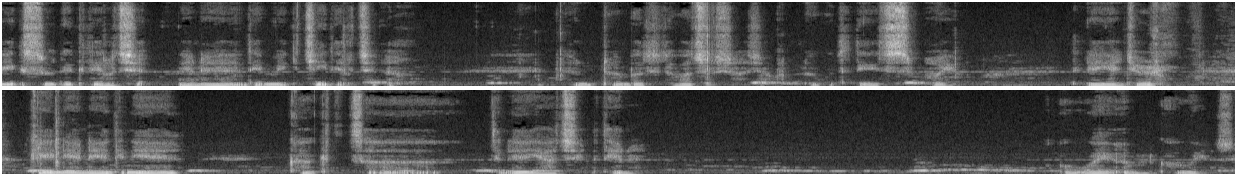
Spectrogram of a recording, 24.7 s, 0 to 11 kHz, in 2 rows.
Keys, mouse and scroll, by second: 1.6 click, 2.2 g, 3.8 click, 4.9 click, 5.5 g, 7.2 click, 7.8 g, 11.0 click, 12.8 k.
